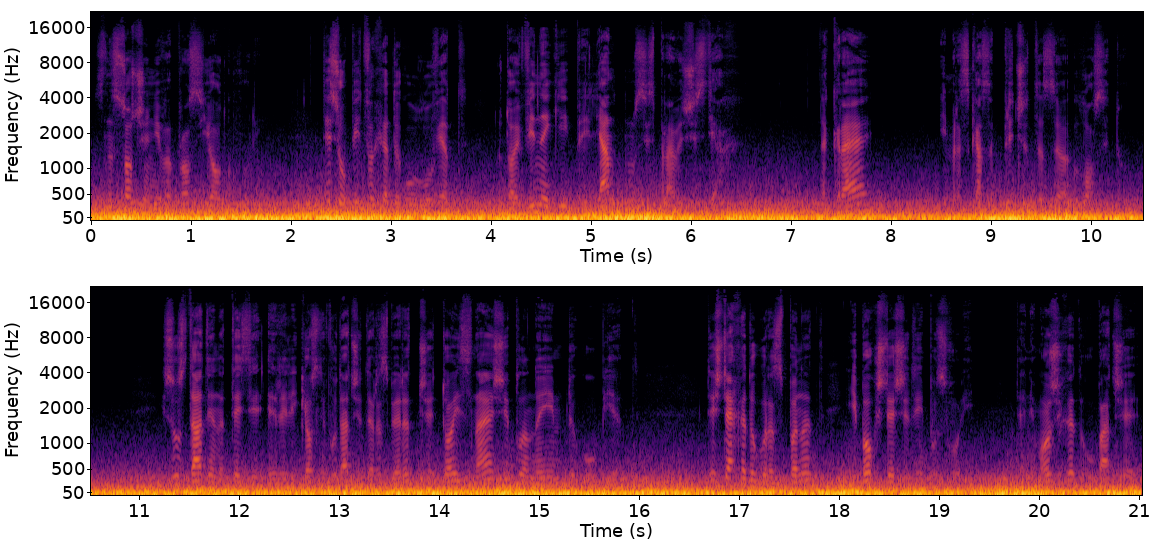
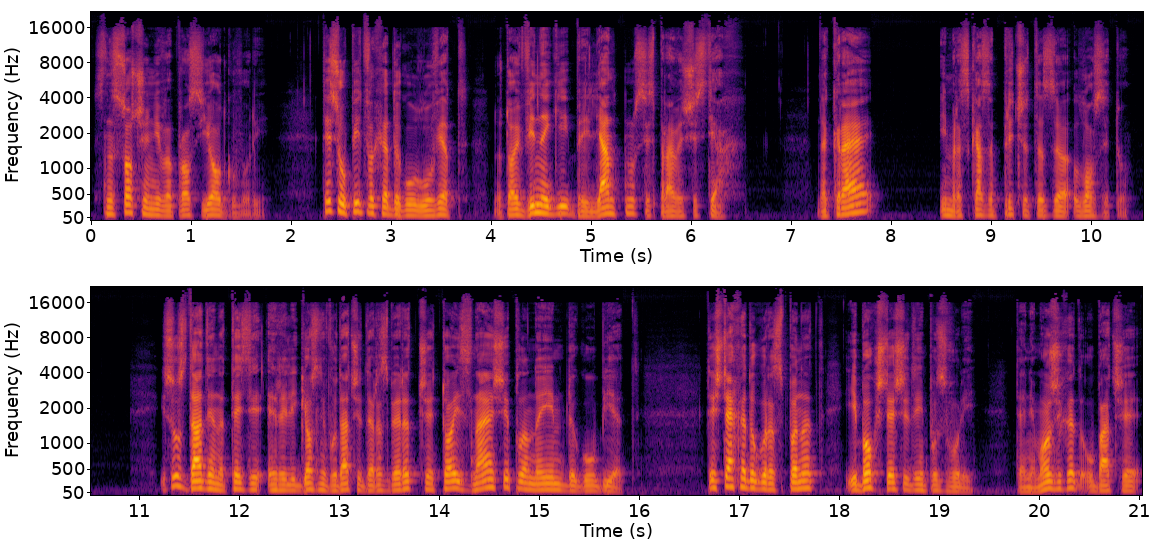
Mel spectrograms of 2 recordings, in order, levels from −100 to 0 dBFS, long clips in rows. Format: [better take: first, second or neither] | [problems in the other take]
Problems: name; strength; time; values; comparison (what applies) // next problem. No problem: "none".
second | wind noise on the microphone; heavy; 2 dB above the speech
